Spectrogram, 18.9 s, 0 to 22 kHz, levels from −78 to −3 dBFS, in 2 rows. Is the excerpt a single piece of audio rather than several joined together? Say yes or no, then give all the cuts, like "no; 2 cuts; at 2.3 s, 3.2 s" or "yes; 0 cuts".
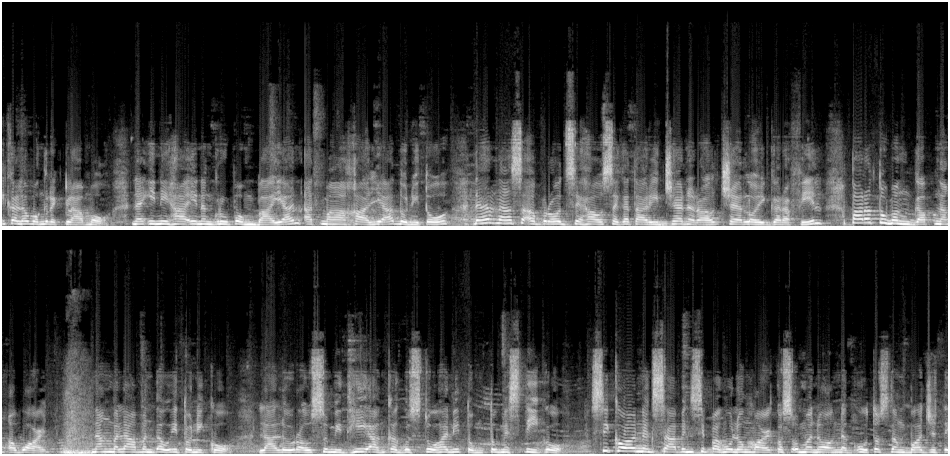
yes; 0 cuts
